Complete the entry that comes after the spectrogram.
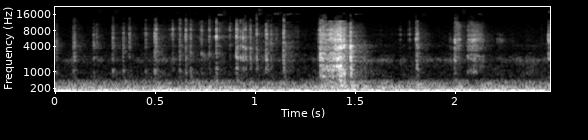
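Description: Scissors snip through paper in a string of short, crisp cuts during a mixed media art journal session, with one longer, louder slice near the middle, heard close and clear without any talking.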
